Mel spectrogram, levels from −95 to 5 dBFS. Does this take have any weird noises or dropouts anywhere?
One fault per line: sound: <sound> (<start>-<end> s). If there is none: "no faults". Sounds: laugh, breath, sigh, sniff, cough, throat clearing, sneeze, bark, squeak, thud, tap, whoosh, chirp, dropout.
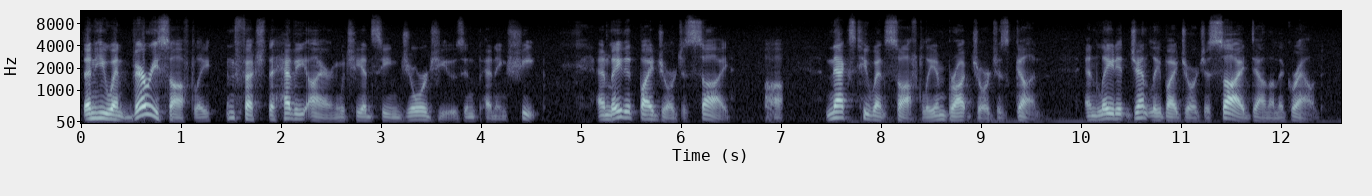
sound: laugh (6.8-7.0 s)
